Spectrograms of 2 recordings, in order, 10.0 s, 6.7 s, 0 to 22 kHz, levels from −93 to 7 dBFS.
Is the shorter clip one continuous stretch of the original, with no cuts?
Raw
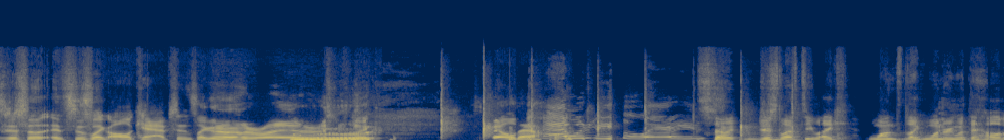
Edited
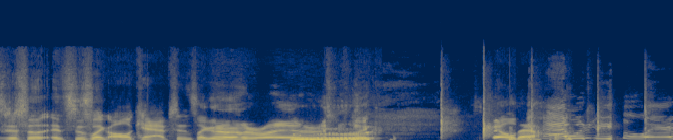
yes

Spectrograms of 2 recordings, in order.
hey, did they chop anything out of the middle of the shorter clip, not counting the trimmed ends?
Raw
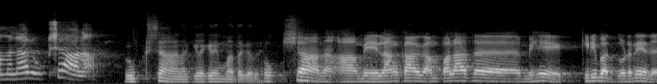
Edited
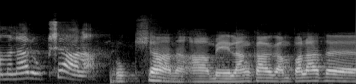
yes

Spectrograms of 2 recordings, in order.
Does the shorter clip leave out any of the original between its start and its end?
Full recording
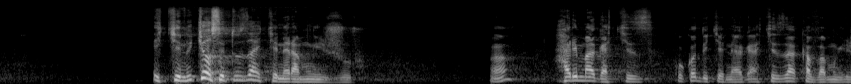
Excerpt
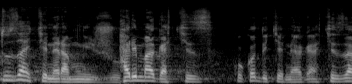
yes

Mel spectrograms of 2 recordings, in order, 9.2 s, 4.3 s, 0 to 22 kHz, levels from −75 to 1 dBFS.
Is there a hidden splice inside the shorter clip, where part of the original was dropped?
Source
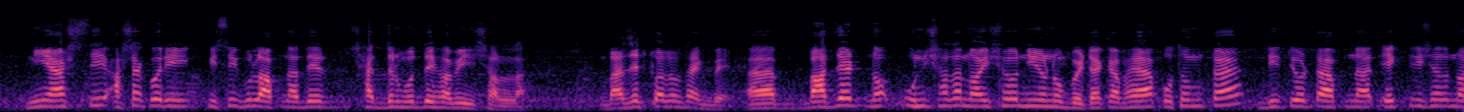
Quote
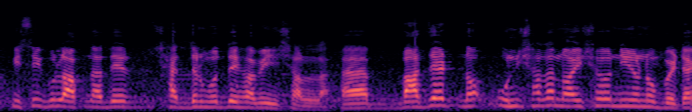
yes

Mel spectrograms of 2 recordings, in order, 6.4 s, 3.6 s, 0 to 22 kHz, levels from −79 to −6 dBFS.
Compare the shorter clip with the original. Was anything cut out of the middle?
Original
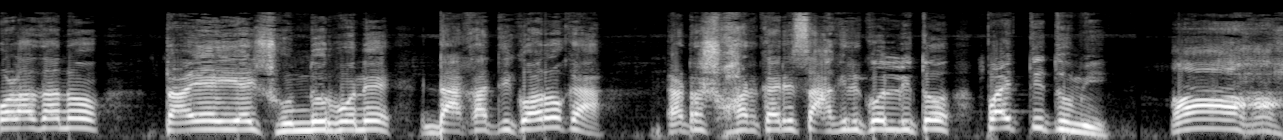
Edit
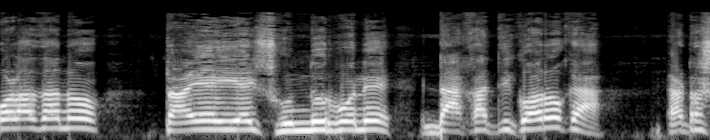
no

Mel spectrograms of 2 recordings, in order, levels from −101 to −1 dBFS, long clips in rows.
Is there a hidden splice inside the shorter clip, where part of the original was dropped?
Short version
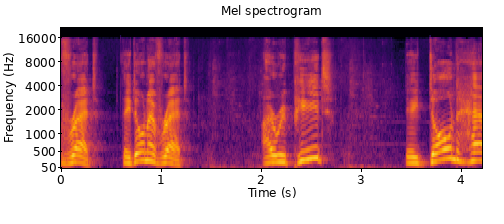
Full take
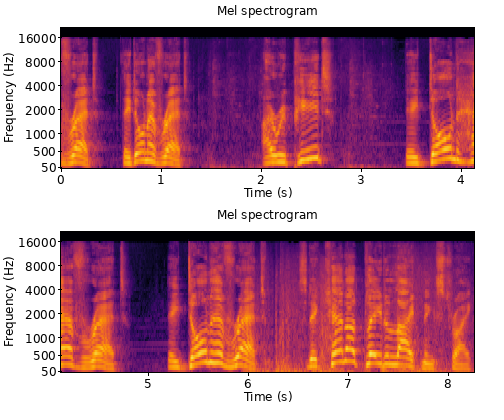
no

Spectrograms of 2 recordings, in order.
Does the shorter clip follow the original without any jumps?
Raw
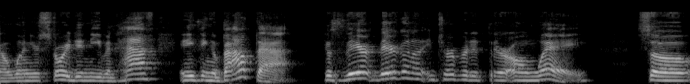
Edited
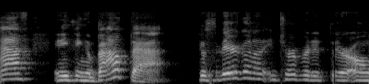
no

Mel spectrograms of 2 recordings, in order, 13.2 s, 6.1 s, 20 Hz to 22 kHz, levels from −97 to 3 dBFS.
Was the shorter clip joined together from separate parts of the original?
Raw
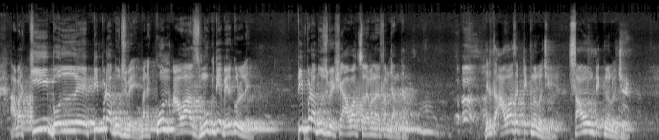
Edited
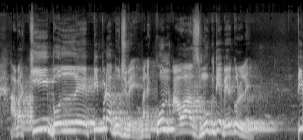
no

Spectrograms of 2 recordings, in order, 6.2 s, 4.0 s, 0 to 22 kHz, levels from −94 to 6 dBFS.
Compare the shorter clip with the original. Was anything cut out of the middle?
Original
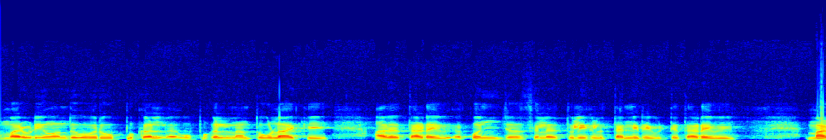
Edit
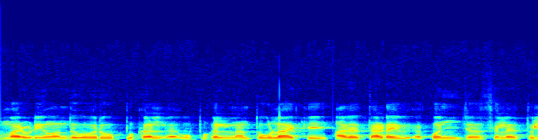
yes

